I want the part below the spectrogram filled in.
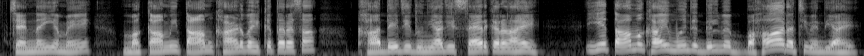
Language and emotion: Sindhi, happy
